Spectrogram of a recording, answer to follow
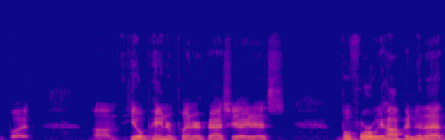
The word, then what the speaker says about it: fasciitis: Again, it's plantar fasciitis or heel pain. Try to But spell it.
